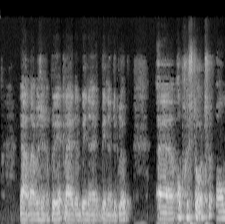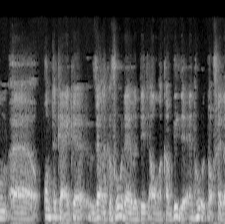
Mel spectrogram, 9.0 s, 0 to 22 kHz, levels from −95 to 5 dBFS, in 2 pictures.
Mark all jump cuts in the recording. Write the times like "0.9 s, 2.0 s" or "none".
none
